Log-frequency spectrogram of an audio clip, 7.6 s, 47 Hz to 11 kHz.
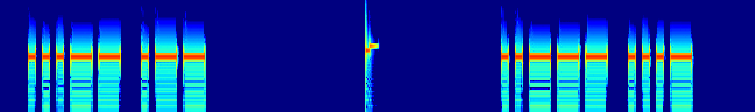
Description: Morse code, heard as a keyed tone, about 17 wpm, 700 Hz. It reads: 3W 2V
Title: Single-Letter Single-Number 17wpm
